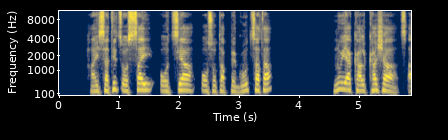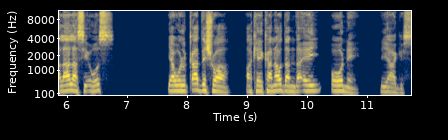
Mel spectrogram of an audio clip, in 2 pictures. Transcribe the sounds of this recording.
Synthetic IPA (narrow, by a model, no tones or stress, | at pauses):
hɐjsːɐt̪ɪt͡sʼo̞ːsːɐjo̞ːt͡sːɪjaːo̞ːsɔt̪ɐpːɛɡuːt͡sːɐt̪ɐ | nʊɪjɐkɐlkːɐʃaːt͡sʼɐlaːlɐsɪʔo̞ːs | ʔjɐwɔlkʼːɐd̪ɛʃʊwaː | ɐke̞ːkɐnɐwd̪ɐnd̪ɐʔɛjo̞ːneː | jaːɡɪs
